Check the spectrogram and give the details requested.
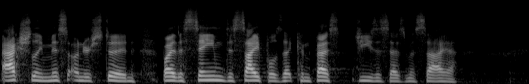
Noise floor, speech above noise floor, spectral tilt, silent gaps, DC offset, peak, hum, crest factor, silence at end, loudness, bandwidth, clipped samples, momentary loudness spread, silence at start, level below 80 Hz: -66 dBFS; 37 dB; -5 dB/octave; none; under 0.1%; -8 dBFS; none; 22 dB; 0.75 s; -29 LUFS; 15 kHz; under 0.1%; 12 LU; 0 s; -72 dBFS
